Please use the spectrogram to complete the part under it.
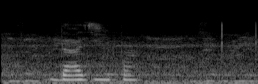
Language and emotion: Russian, neutral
